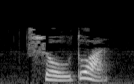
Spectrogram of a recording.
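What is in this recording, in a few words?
"手段", Mandarin Chinese; hsk; chinese-flashcards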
